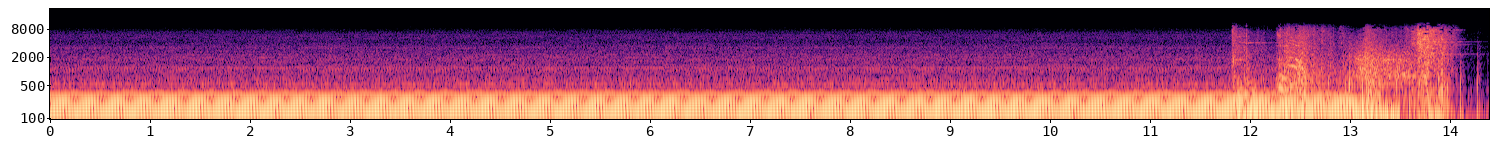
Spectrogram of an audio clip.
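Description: A motor rickshaw engine hums steadily as it drives.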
